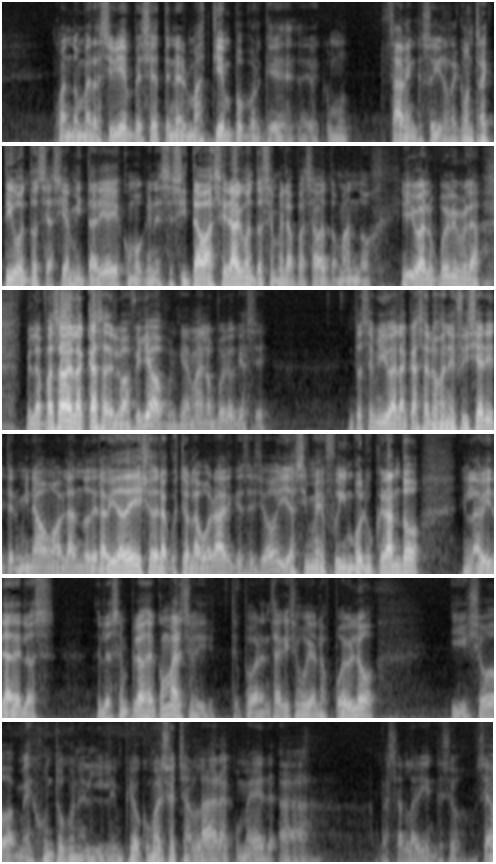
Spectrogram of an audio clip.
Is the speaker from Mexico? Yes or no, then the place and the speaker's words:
no; Casbas, Buenos Aires, Argentina; born there; Nací en Casbas. Uh-huh. Nací en Casbas, hijo de madre soltera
